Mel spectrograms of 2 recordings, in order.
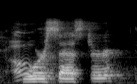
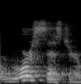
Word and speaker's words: Worcester: massachusetts it's spelled w-o-r-c-e-s-t-o-r worcester so everybody called it war sister worchester nobody could pronounce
